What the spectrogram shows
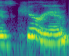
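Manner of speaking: ordinary talk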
